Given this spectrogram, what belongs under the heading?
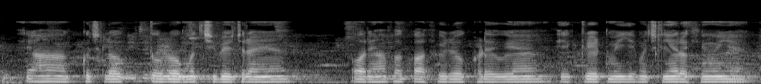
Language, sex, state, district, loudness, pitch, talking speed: Hindi, male, Uttar Pradesh, Budaun, -17 LUFS, 125 Hz, 195 wpm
